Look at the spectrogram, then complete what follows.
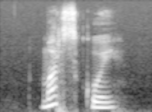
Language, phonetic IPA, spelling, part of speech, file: Russian, [mɐrˈskoj], морской, adjective, Ru-морской.ogg
- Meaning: 1. sea 2. nautical 3. maritime 4. naval 5. seaside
